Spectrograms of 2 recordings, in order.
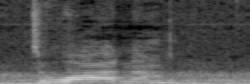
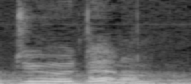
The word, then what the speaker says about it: duodenum: Safa kiss again pancreas duodenum or duodenum your your choice on pronunciation that's about it for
